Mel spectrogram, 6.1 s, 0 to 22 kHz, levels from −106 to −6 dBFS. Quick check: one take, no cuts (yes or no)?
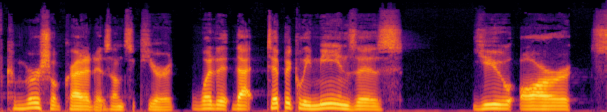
no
